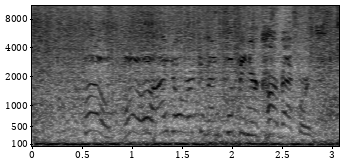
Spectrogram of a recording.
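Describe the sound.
A heavy monster truck engine roars at a monster truck rally in a loud, steady low drone throughout, with an announcer talking or calling out over the top, in a Progressive insurance advert with Flo and Jamie announcing.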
